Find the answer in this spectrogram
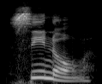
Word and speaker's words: sinong: If you have sino ang in a question, you might hear sinong.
